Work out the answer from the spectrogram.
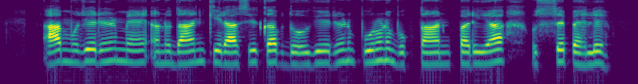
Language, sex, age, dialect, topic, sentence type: Hindi, male, 18-24, Garhwali, banking, question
